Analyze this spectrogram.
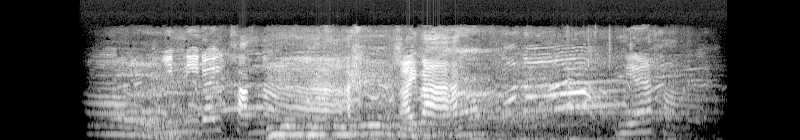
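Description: Young women chatter and shriek excitedly close by.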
